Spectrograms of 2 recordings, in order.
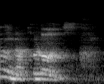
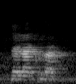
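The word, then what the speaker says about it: Delacroix: Este se escribe de la crois, pero se pronuncia de la de la crua.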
